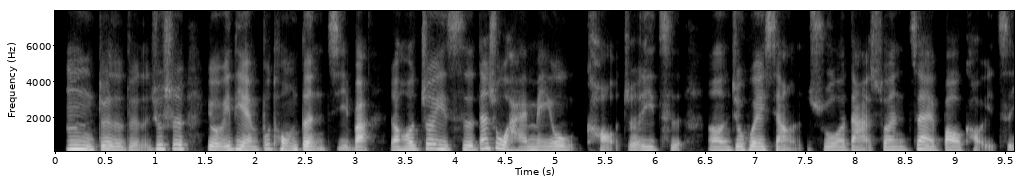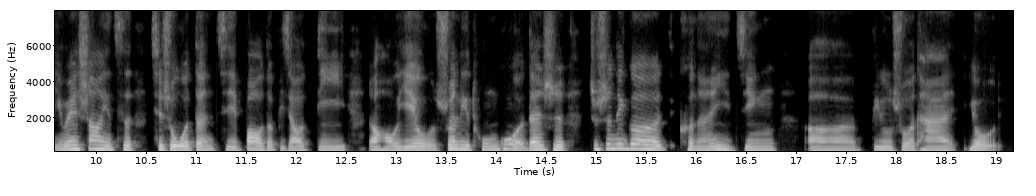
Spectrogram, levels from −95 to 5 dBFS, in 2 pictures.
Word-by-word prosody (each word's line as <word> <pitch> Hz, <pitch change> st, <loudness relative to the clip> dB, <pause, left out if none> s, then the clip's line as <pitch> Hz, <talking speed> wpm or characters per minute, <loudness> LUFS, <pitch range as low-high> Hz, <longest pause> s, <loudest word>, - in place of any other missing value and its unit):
嗯， 230 Hz, -3 st, +8 dB
对 215 Hz, +1 st, +2 dB
的 180 Hz, -, -1 dB
对 170 Hz, 0 st, -5 dB
的， -, -, -11 dB
就 235 Hz, 0 st, +2 dB
是 240 Hz, 0 st, 0 dB, 0.2 s
有 185 Hz, -3 st, +2 dB
一 -, -, +3 dB
点 205 Hz, -6 st, +2 dB
不 240 Hz, -, -3 dB
同 210 Hz, -4 st, 0 dB
等 205 Hz, -5 st, +3 dB
级 135 Hz, -, -7 dB
吧。 180 Hz, +3 st, +3 dB, 0.2 s
然 180 Hz, 0 st, +1 dB
后 200 Hz, +3 st, +3 dB
这 255 Hz, +5 st, 0 dB
一 235 Hz, -, +3 dB
次 210 Hz, 0 st, -1 dB
但 255 Hz, +6 st, +1 dB
是 275 Hz, -, -1 dB
我 220 Hz, -, +5 dB
还 170 Hz, -2 st, -3 dB
没 180 Hz, -1 st, -2 dB
有 205 Hz, +1 st, 0 dB
考 -, -, -5 dB
这 -, -, -5 dB
一 180 Hz, -1 st, -1 dB
次， 180 Hz, -, -9 dB, 0.2 s
嗯， 170 Hz, -2 st, -1 dB
就 195 Hz, +3 st, 0 dB
会 200 Hz, -1 st, +3 dB
想 185 Hz, 0 st, -3 dB
说 175 Hz, -2 st, -3 dB
打 175 Hz, -1 st, -2 dB
算 185 Hz, -3 st, -3 dB
再 210 Hz, +2 st, +2 dB
报 180 Hz, 0 st, +1 dB
考 170 Hz, -, -9 dB
一 205 Hz, -, -13 dB
次， -, -, -9 dB
因 -, -, -2 dB
为 225 Hz, +1 st, +5 dB
上 235 Hz, 0 st, +2 dB
一 205 Hz, -, +3 dB
次 205 Hz, +1 st, 0 dB, 0.2 s
其 220 Hz, -, 0 dB
实 210 Hz, -, -1 dB
我 205 Hz, -1 st, +6 dB
等 180 Hz, -6 st, 0 dB
级 170 Hz, +2 st, -4 dB
报 210 Hz, +5 st, +3 dB
得 175 Hz, -4 st, -3 dB
比 -, -, -9 dB
较 170 Hz, 0 st, +1 dB
低， 175 Hz, +2 st, -5 dB, 0.2 s
然 170 Hz, +1 st, +1 dB
后 170 Hz, 0 st, 0 dB
也 175 Hz, 0 st, +2 dB
有 180 Hz, -5 st, +2 dB
顺 225 Hz, -1 st, +3 dB
利 215 Hz, -, +3 dB
通 200 Hz, 0 st, -3 dB
过， 240 Hz, -5 st, +1 dB
但 210 Hz, +3 st, +4 dB
是 210 Hz, 0 st, +1 dB, 0.2 s
就 230 Hz, -, -2 dB
是 255 Hz, +3 st, -1 dB
那 260 Hz, -1 st, +2 dB
个 240 Hz, -4 st, +5 dB
可 195 Hz, -, -2 dB
能 180 Hz, +2 st, 0 dB
已 200 Hz, -2 st, +2 dB
经 180 Hz, +1 st, -4 dB, 0.3 s
呃， 165 Hz, -1 st, -2 dB
比 170 Hz, -, -5 dB
如 170 Hz, 0 st, 0 dB
说 175 Hz, +1 st, -2 dB
它 175 Hz, 0 st, -2 dB
有 190 Hz, -8 st, -1 dB
190 Hz, 255 characters per minute, -25 LUFS, 175-215 Hz, 0.3 s, 嗯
